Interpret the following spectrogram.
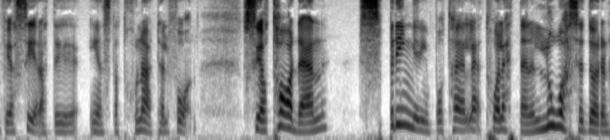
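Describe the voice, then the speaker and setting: A young woman hosts a podcast and tells a personal story in a casual, animated way. Her voice is mid-pitched and recorded dry and close. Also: no echo. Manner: animated, acts out quotes, many fillers like "jag bara". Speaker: podcast host.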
